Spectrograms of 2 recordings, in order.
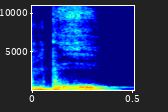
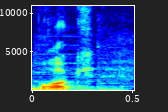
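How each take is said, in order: First: The word ends with an o sound. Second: The word ends with a k sound. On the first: The speaker calls it right. "On m'a dit que ça s'appelait un bro" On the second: The speaker calls it wrong. "je lis les mots comme je les vois, et comme j'imagine qu'ils se prononcent, mais je fais des erreurs"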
